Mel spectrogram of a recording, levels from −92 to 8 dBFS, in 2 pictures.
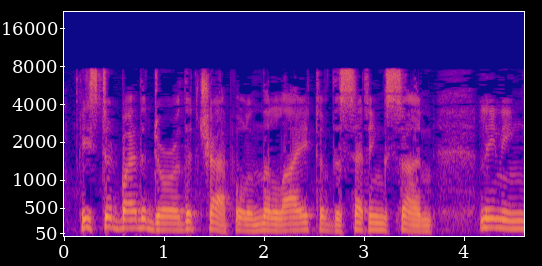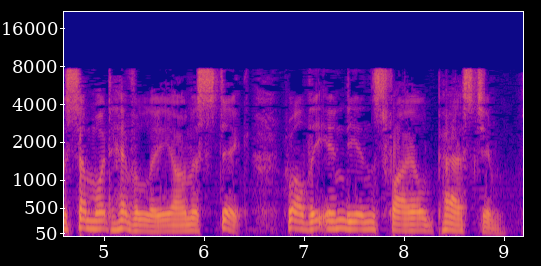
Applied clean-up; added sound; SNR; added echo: none; none; none; none.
